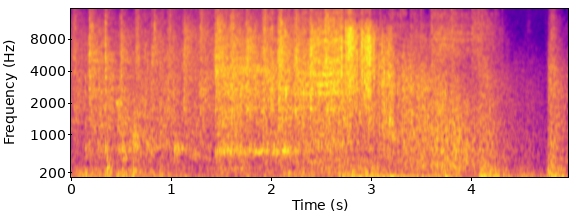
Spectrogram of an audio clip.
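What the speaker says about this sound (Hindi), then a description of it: "जब 22 किलो के वॉरहेड में धमाका होता है तो देखिए कितनी बड़ी तबाही होती है।" A 22 kg warhead on a 48 kg artillery shell detonating, heard as a dense, roaring wall of blast rumble and crackling debris that stays loud and sustained throughout, with no voices over it.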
